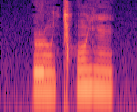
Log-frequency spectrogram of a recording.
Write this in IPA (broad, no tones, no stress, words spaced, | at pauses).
ɹũǀʰũʑĩ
